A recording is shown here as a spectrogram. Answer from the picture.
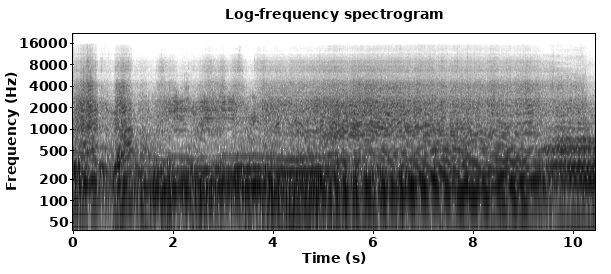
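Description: Trophy truck engines at race speed. In the first second or so the pitch rises and falls quickly, then it holds a steady drone as a truck runs past.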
